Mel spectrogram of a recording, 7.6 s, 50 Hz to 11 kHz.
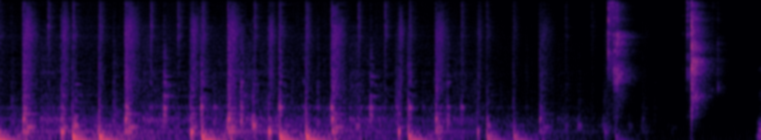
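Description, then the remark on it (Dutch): A 0.0 (alcohol-free) beer bottle being opened: a busy run of clinks and handling clatter, then a sharp cap pop and a brief airy hiss of escaping gas, with no talking. “dat klonk echt als een eh, flesje Belgisch.”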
